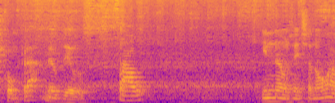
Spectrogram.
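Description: Dry pasta pours into a pot of water.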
